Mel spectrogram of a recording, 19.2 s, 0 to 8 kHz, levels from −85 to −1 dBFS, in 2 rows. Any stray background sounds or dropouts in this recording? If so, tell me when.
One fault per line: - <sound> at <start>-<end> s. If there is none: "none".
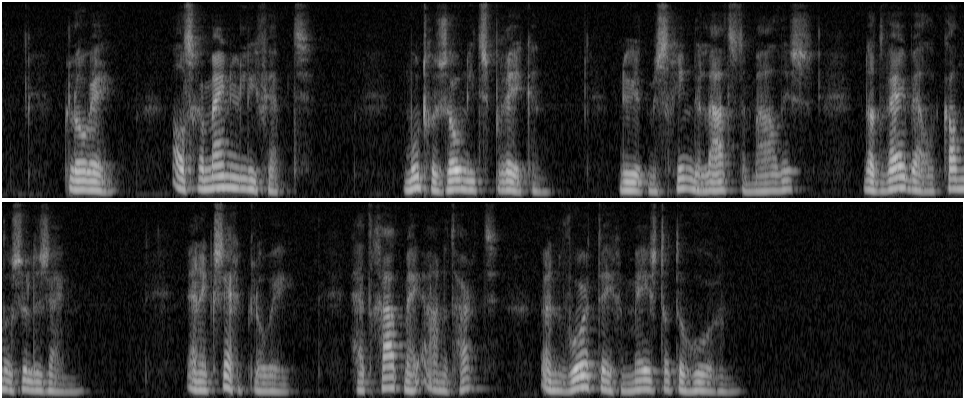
none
